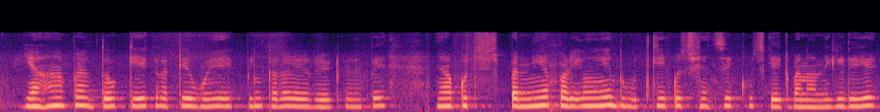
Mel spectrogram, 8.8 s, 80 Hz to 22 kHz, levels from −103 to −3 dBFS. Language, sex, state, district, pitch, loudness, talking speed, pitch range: Hindi, female, Uttar Pradesh, Ghazipur, 245 Hz, -25 LUFS, 190 wpm, 235-250 Hz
